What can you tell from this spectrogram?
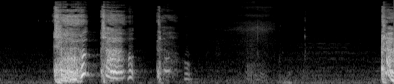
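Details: An intense, recurring barking cough: three loud, harsh, forceful coughs in a quick run, then a faint breath and another cough, amid repeated coughing and throat clearing.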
